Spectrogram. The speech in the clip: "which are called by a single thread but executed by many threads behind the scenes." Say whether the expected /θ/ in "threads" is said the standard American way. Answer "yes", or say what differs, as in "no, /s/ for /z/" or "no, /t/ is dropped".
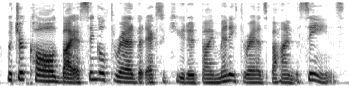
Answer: yes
